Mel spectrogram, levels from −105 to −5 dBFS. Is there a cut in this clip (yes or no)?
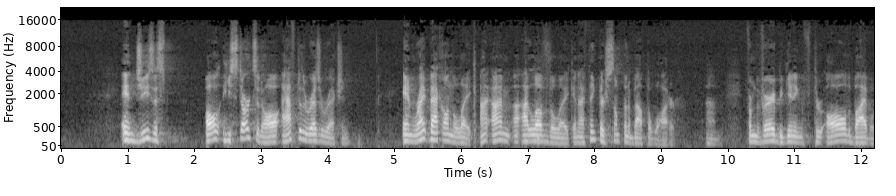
no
